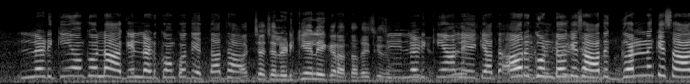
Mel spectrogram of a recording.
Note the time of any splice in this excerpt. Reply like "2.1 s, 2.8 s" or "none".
none

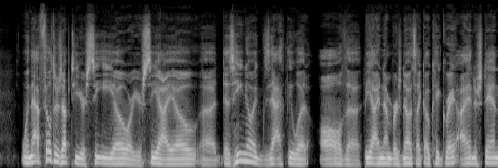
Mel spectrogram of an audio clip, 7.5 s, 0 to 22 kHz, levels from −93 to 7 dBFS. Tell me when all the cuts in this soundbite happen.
5.5 s

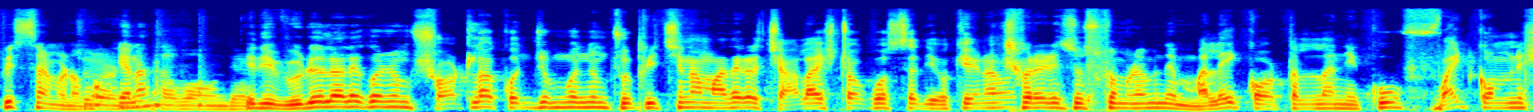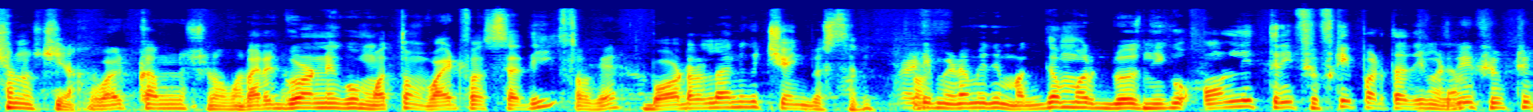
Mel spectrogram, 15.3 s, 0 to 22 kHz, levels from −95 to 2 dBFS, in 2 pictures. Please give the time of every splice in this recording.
5.0 s, 12.2 s

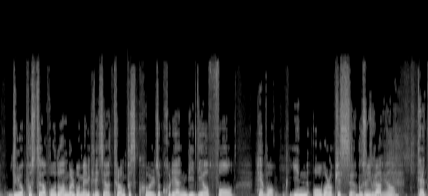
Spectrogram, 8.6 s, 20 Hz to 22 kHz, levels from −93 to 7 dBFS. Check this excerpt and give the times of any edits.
none

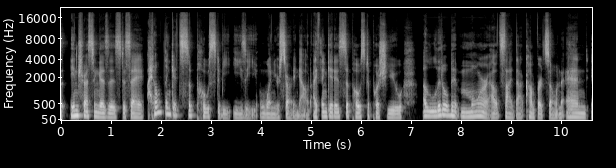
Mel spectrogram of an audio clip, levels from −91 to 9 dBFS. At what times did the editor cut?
1.7 s

